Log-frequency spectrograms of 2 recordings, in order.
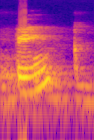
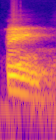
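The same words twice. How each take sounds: First: The word starts with a sound other than th. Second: The word starts with a soft th sound. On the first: The speaker calls it wrong. "Some people say think or think. And this is not English" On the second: The speaker calls it right. "if you don't say, for example, think"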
